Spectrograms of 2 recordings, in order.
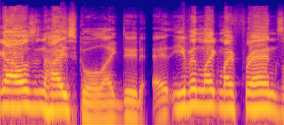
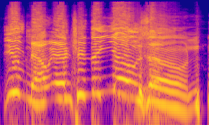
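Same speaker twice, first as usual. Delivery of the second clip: louder higher hyped TV announcer; infomercial announcer; 9 semitones higher, 4 dB louder than usual. Retold or imitated. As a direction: sell it like a cheesy ad. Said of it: "Sounds like an infomercial".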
